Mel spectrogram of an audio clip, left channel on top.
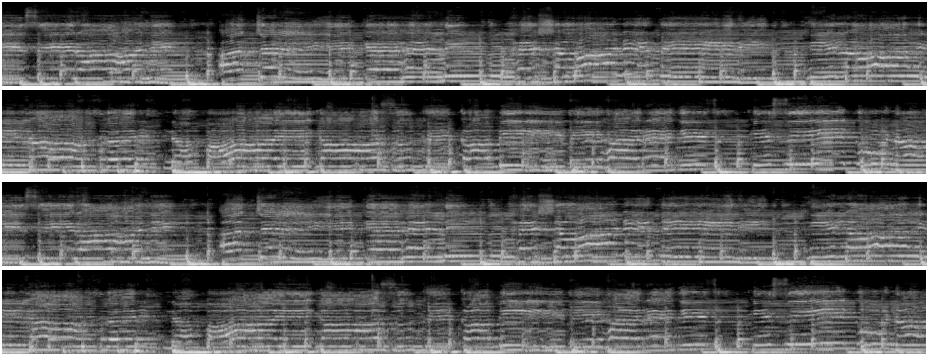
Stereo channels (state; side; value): noise; right; hum, 22 dB below the sound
